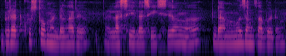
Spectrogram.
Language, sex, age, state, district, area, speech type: Bodo, female, 18-30, Assam, Kokrajhar, rural, spontaneous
